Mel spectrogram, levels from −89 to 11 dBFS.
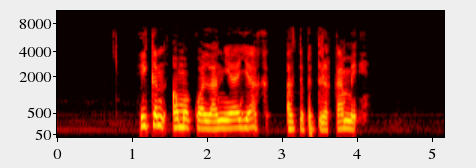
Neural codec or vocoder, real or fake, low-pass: none; real; 7.2 kHz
